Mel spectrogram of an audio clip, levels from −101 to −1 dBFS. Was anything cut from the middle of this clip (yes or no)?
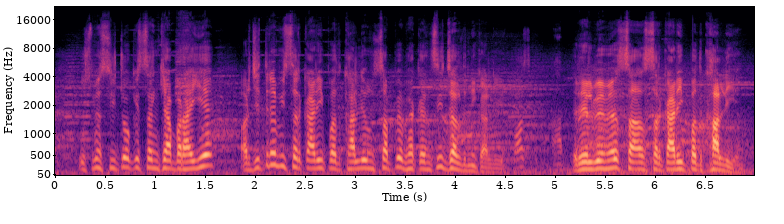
yes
